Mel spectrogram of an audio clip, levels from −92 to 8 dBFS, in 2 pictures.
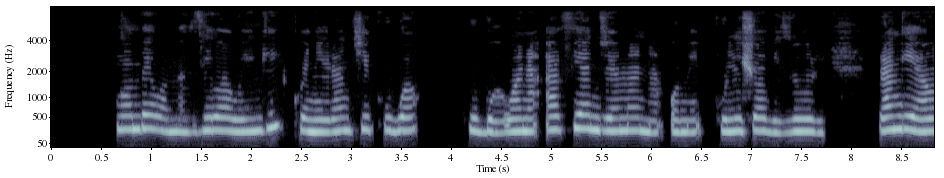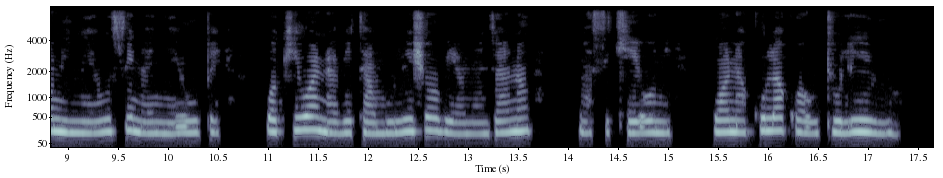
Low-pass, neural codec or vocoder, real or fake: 7.2 kHz; none; real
